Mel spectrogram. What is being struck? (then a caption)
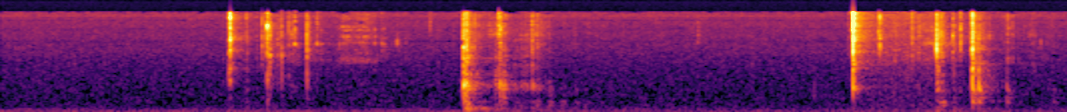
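Bar of black soap cut with a metal blade. A metal utility knife blade shaves thin slices from the surface of a solid, hand-sized black soap bar held in the palm. Nine short, crisp, bright scraping cuts come in irregular clusters, each dying away almost instantly, over a faint low hum.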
